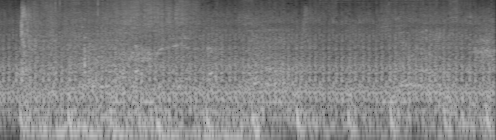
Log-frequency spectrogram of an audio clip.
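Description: A laser beam hums and crackles as it fires.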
